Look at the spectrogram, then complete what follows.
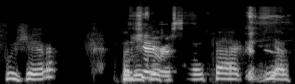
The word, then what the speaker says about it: Fougères: Please bring out Reverend I need to make sure I pronounce this right, so forgive me, if I don't. Fougères. It is okay. It's Fougere. Fougères. Perfect. Yes, Fougere.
